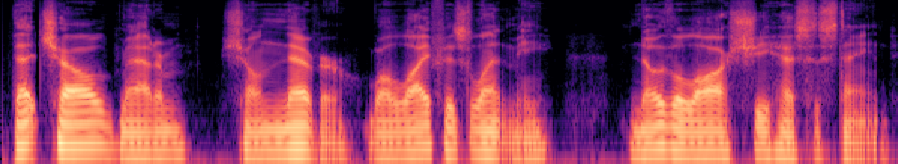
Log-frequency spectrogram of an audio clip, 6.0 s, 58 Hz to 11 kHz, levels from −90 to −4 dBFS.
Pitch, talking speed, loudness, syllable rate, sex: 85 Hz, 160 wpm, -18 LUFS, 4.2 syllables/s, male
